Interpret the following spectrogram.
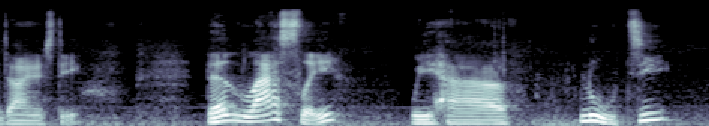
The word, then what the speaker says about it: Lu Ji: Then lastly, we have Lu Ji. So both L-U, but pronounced slightly different tones on the surname.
